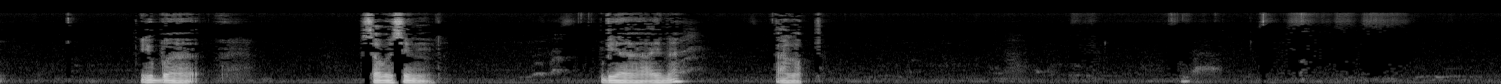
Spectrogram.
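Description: Throughout the speech, the audio was likely squeezed through MP3 compression at a very low bitrate, which fits something around 32 kbps. With so few bits, the encoder discarded everything above 11.5 kHz and dropped weaker frequency lines that flicker in and out between frames. The damage is heavy: the speech has a watery, swirling texture, s sounds turn metallic and chirpy, and consonant onsets come across smeared rather than crisp.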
